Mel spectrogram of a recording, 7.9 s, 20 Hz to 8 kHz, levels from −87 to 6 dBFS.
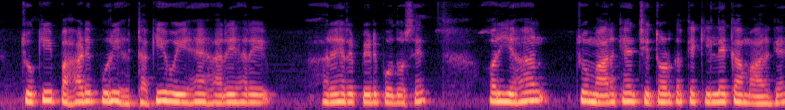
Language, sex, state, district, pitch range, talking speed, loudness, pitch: Hindi, male, Rajasthan, Nagaur, 165-185 Hz, 190 wpm, -14 LUFS, 175 Hz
